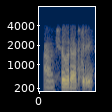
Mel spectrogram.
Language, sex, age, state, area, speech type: Sanskrit, male, 18-30, Chhattisgarh, urban, conversation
